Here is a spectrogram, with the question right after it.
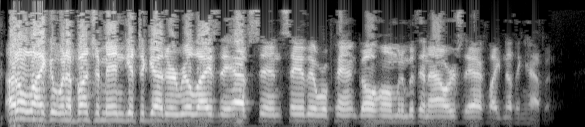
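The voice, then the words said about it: Impression of pastor Buddy Holton. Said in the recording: “my impersonation of him”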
